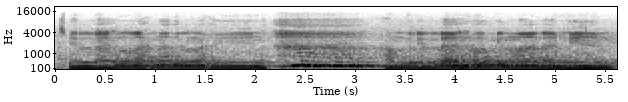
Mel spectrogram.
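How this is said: There is a pause between the verses.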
